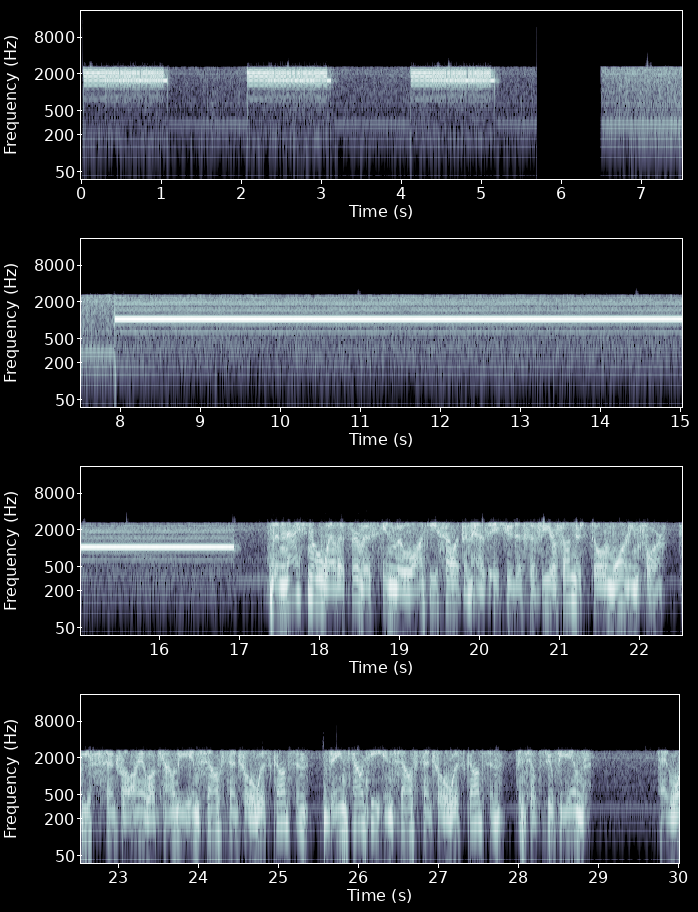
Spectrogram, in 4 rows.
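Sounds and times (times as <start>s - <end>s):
warning alarm tone: 2.1s - 3.2s, 4.1s - 5.2s.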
